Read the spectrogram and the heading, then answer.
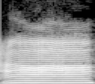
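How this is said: A pinched, sharp, duck-like nasal vowel. The speaker calls it wrong. "pas non plus canard, c'est pas «ah», il est pas pointu"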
